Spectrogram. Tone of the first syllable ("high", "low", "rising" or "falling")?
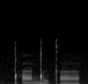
high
